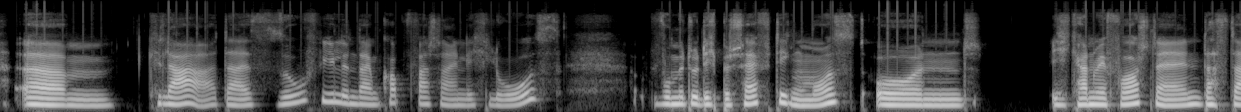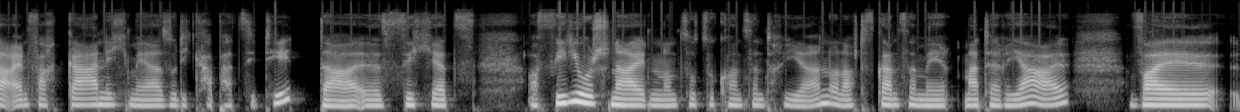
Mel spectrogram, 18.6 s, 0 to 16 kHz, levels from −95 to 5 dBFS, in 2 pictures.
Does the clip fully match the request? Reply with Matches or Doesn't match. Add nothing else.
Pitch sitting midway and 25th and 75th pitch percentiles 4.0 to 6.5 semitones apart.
Doesn't match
